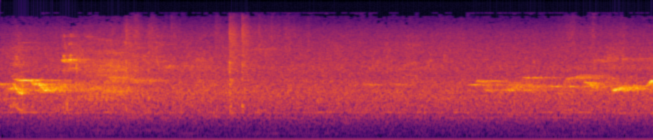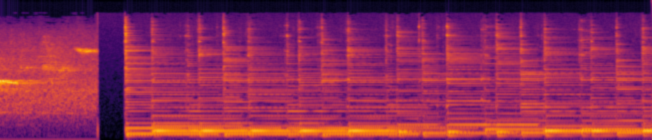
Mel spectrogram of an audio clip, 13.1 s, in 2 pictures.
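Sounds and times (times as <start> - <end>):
birds chirping: 0.0 - 7.6
outdoor ambient hiss: 0.0 - 13.0.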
